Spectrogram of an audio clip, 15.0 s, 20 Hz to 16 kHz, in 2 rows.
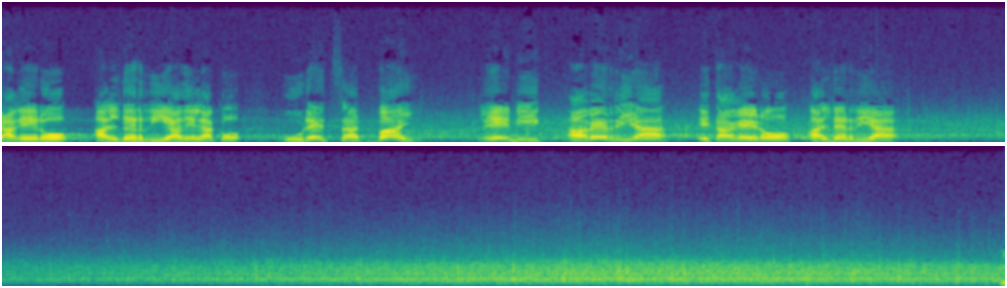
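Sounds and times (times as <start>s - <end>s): audience applause: 3.0s - 15.0s.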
